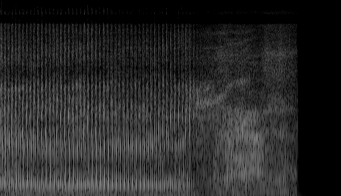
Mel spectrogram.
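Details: Sleeping person snoring: a loud, rattling, fluttering snore lasting over two seconds, then a softer rushing breath.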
